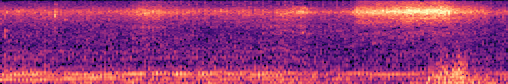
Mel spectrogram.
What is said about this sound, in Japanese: バイク買いたいって言ってからめっちゃうるさいバイク通った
